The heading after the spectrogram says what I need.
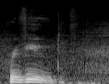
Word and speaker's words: Review 3D: It's called Review 3D, pronounced reviewed.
